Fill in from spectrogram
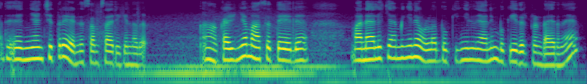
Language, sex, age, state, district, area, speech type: Malayalam, female, 30-45, Kerala, Idukki, rural, spontaneous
